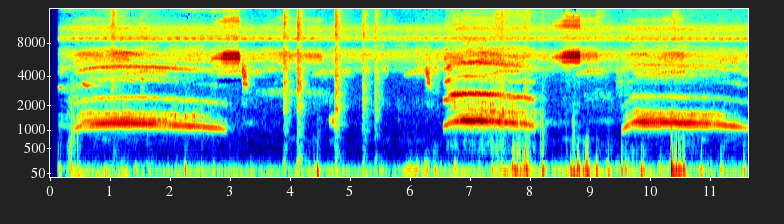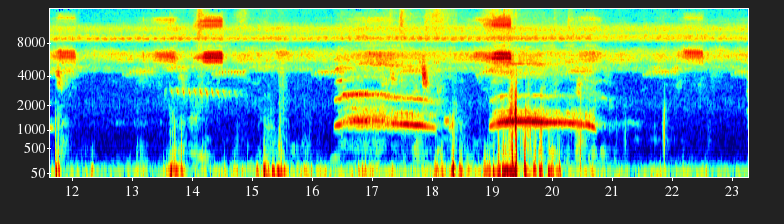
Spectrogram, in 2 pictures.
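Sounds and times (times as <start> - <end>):
White-shouldered ibis Pseudibis davisoni: 0.2 - 5.6, 6.3 - 12.0, 16.4 - 21.0.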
